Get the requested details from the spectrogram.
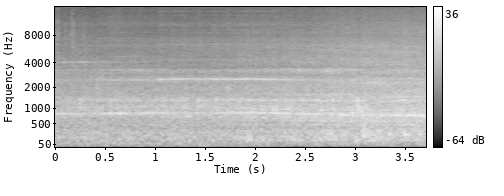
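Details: M100 metro train slowing on mechanical disc brakes, used because rheostatic brakes had problems, with steady high squealing over rolling rumble: disc brake squeal.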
